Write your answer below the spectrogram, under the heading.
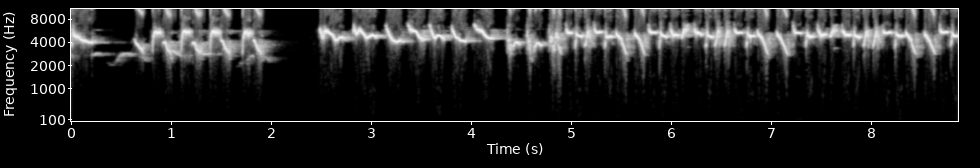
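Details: Vigorous Horsfield's bush lark song for luring and tutoring cage birds. Rapid high twittering and buzzy trills break off for a brief pause near two seconds, then resume as a steady stream of quick chirps and slurred whistles.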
